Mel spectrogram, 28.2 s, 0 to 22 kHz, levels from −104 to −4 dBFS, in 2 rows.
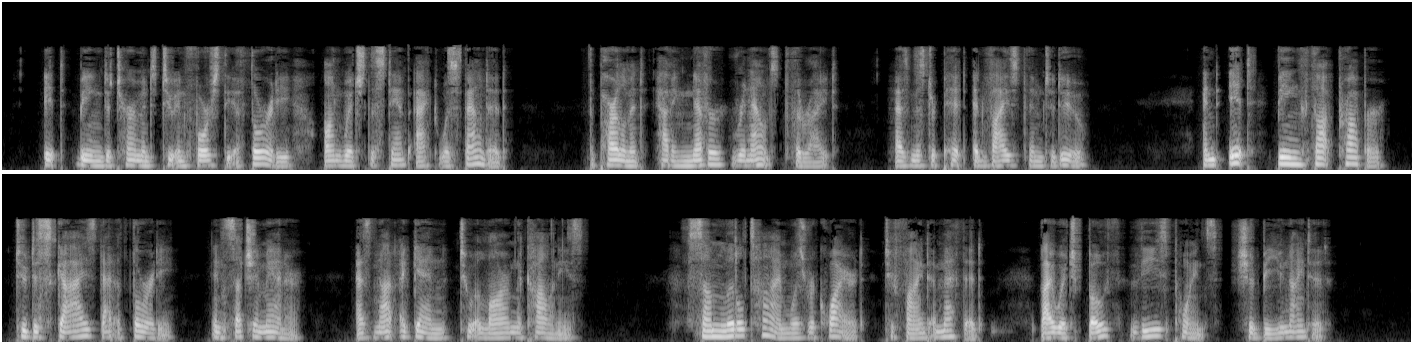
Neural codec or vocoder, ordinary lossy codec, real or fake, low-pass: none; AAC, 32 kbps; real; 7.2 kHz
